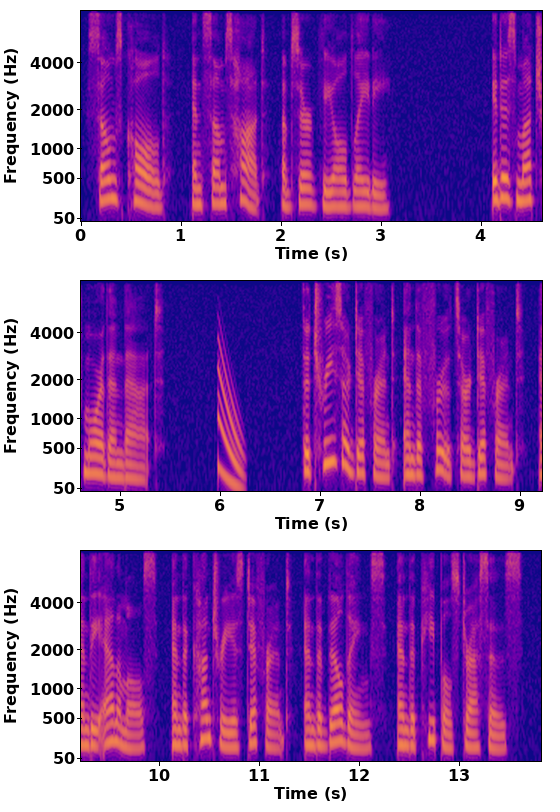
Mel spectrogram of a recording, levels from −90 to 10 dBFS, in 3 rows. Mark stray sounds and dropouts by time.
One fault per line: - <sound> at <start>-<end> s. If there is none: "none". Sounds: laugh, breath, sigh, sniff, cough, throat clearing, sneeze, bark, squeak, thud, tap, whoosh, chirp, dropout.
- chirp at 6.0-6.3 s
